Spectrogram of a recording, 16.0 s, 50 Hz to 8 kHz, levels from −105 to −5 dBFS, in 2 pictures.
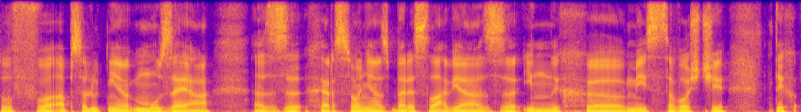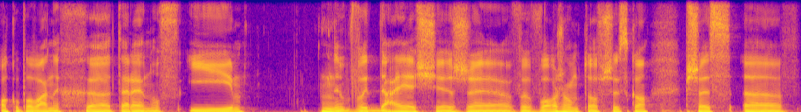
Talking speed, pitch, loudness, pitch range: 80 wpm, 95 Hz, -14 LUFS, 85-100 Hz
